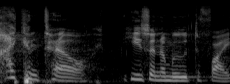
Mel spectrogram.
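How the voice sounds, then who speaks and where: A woman with a bright, sharp tone speaks fairly slowly with lively intonation. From Puerto Rico. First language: Spanish. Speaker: former intelligence analyst, speaker. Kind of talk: conference talk. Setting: stage with audience. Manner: conversational, with many fillers.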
